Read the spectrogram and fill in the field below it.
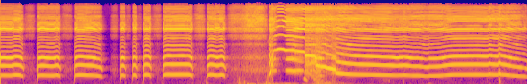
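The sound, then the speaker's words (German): A voice imitates a warning siren: a string of short, loud wailing tones, then a rising swoop into one long, sustained mournful wail. “Die Quatschbrötchen-Sirene. Ah. glaube, so funktioniert. Sie klingt sehr traurig.”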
